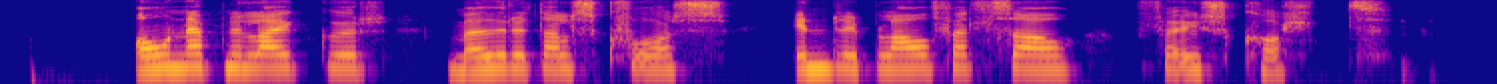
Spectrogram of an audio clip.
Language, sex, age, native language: Icelandic, female, 20-29, Icelandic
